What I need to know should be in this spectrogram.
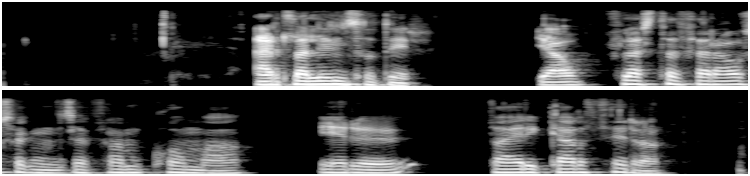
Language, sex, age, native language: Icelandic, male, 20-29, Icelandic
